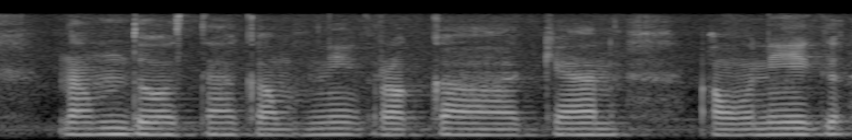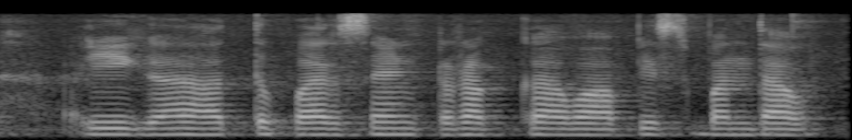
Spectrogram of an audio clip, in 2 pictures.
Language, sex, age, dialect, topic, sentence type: Kannada, male, 18-24, Northeastern, banking, statement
